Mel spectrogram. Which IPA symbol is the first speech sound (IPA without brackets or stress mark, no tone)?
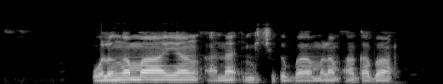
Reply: w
